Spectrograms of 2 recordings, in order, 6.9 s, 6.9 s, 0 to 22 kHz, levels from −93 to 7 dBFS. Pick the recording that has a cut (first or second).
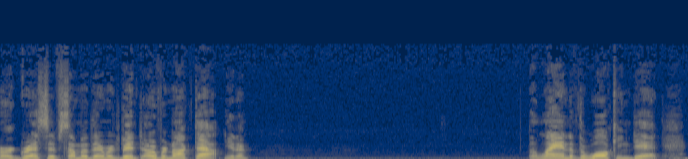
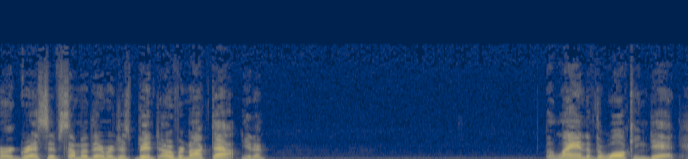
first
